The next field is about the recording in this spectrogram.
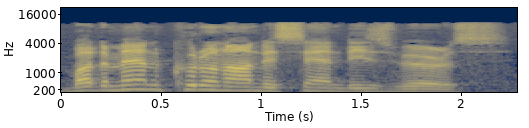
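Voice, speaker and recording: Slow, bright-voiced man. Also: fairly high pitch, expressive. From eastern Turkey. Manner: slow, deliberate, repeats phrases as he searches for words. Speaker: storyteller. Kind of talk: personal anecdote told in English.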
